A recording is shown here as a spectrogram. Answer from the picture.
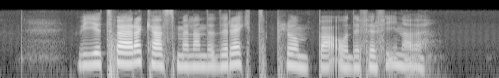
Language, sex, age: Swedish, female, 24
